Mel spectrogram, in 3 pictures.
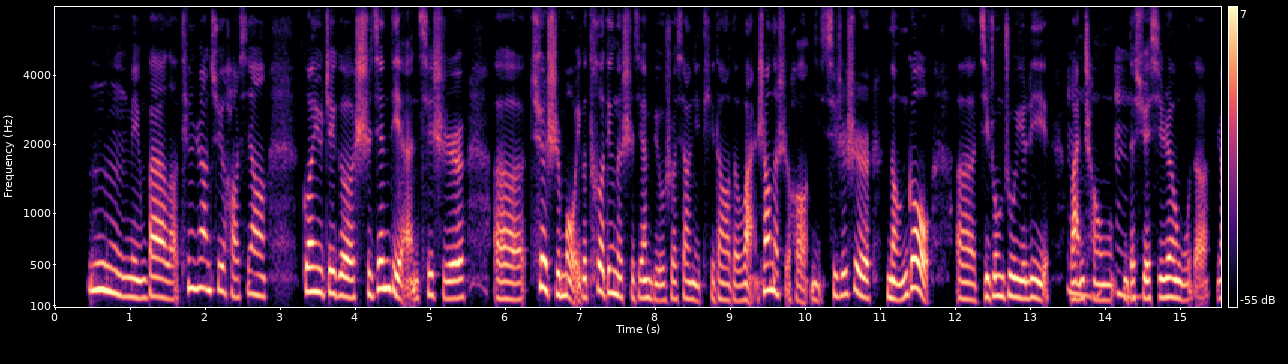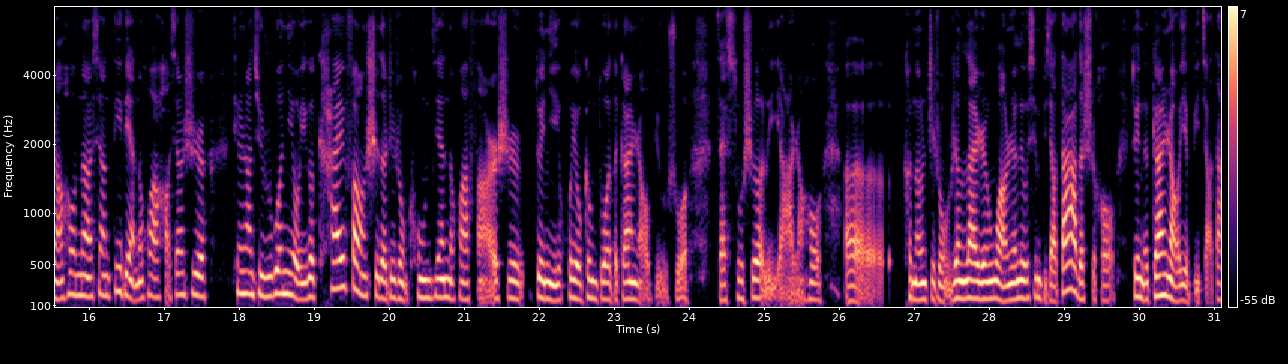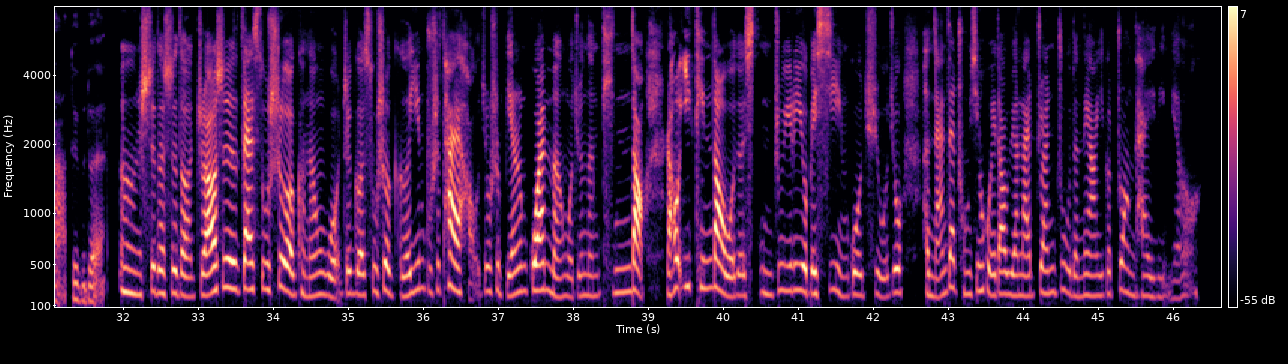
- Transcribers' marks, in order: other background noise
- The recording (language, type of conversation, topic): Chinese, advice, 我为什么总是容易分心，导致任务无法完成？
